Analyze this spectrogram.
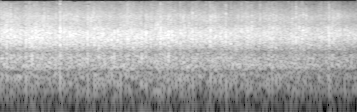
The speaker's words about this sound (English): So on this Public Servants Day, to our EMS, to our firemen, to all the groups who serve, we applaud you.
